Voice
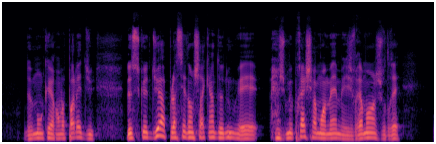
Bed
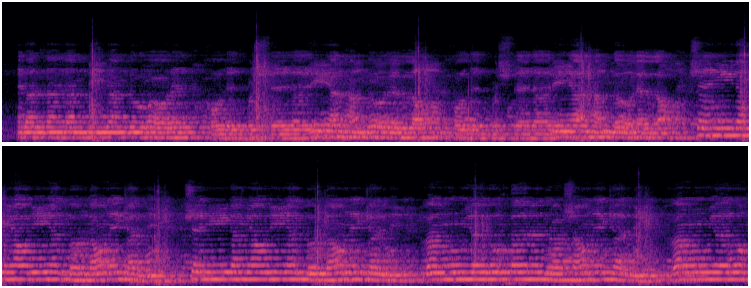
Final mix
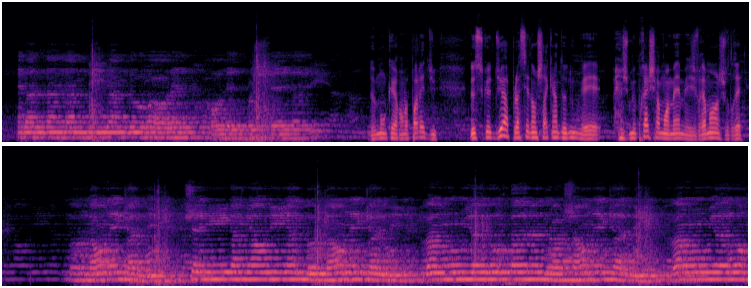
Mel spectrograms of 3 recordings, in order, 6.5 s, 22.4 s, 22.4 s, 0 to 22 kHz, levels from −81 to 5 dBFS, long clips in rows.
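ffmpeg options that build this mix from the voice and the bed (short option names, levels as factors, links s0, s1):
-filter_complex "[0:a]adelay=5150,volume=0.631[s0];[1:a]volume=8.41,afade=t=out:st=4.08:d=0.85:silence=0.105925,afade=t=in:st=12.11:d=0.49:silence=0.0749894[s1];[s0][s1]amix=inputs=2:normalize=0"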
